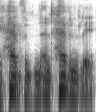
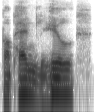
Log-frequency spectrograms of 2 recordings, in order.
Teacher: words such as even or heaven are pronounced with one syllable fewer than we would pronounce it today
